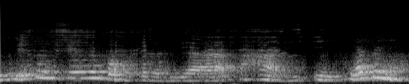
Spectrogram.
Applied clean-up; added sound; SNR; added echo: neural separator model SepFormer DNS4.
